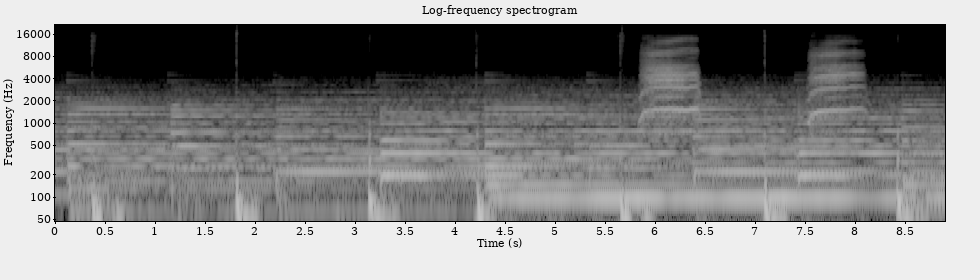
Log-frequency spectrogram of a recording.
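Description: Two loud owl calls from an owl in a forest ring out close together near the end, each a drawn-out wavering hoot, over a steady, low musical drone with occasional soft knocks.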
